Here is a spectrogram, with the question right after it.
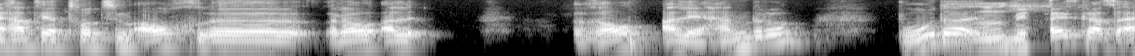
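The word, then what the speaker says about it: Rauw: Rau Alejandro. – Rau, das W ist einfach stumm, still. – Ja, ist einfach R-A-U. Ja. – Rau.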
